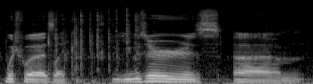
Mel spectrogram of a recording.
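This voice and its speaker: A man's voice: lowish voice, drawn-out words, a little mellow, clear, resonant tone. A young man co-hosting a casual podcast, talking animatedly with frequent laughs and stumbling restarts. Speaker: podcast co-host.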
